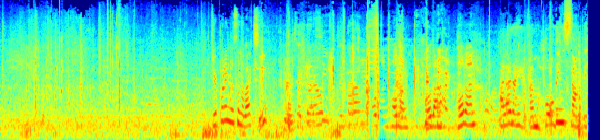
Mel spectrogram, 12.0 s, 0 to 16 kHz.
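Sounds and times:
outdoor background noise: 0:00.0 - 0:11.8.

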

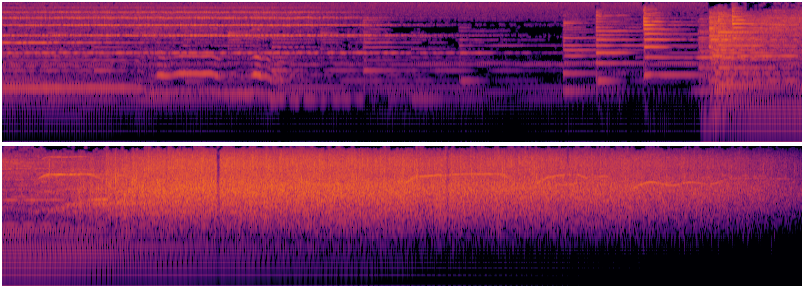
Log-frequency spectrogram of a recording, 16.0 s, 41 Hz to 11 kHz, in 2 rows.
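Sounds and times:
whistles from audience: 0:08.1 - 0:10.1, 0:11.6 - 0:16.0
audience applauding: 0:08.3 - 0:16.0.

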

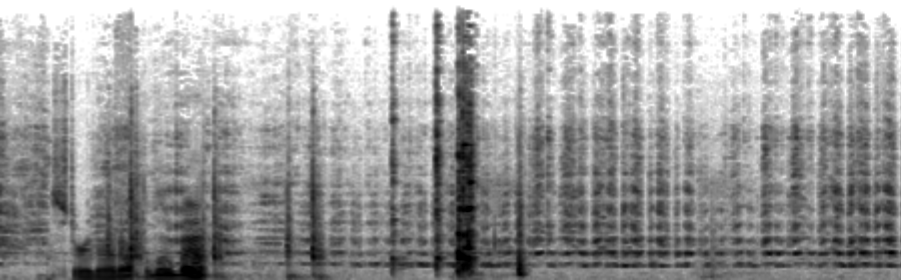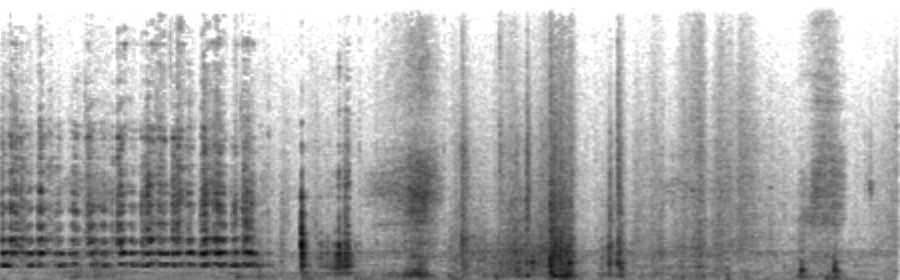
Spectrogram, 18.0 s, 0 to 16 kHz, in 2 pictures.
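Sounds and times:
whisk scraping metal skillet: 0:00.0 - 0:11.9.

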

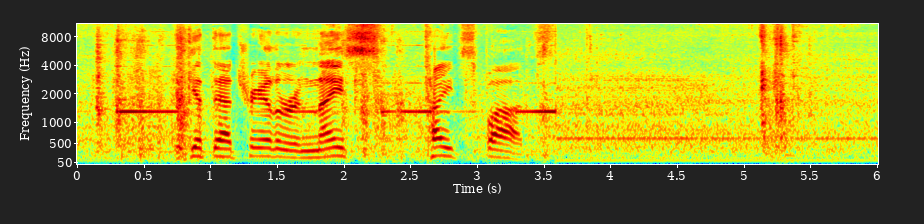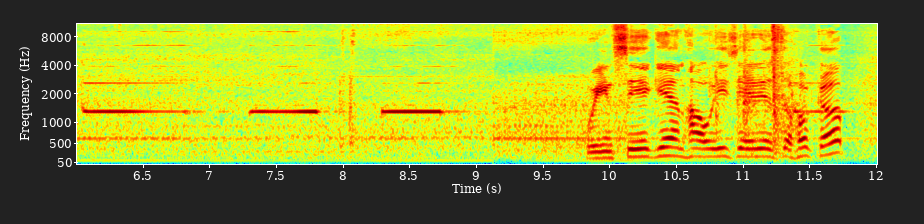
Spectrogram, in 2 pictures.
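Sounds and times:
loader engine running: 0:00.0 - 0:12.0
back-up alarm beeps: 0:02.3 - 0:03.6, 0:06.0 - 0:08.9.

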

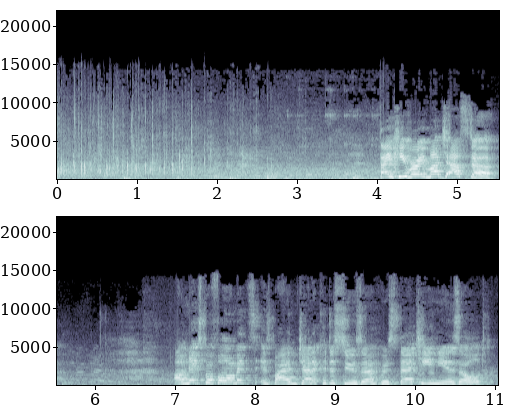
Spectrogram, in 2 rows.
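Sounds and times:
audience applauding: 0:00.0 - 0:02.6.

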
